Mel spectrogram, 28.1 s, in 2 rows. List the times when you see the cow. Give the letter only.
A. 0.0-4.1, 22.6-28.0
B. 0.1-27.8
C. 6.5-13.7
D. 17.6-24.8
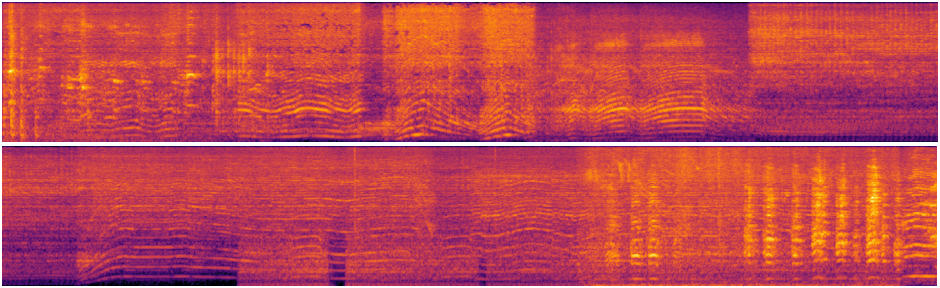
D.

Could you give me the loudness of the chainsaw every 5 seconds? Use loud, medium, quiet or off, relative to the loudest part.
medium, loud, medium, quiet, quiet, quiet.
